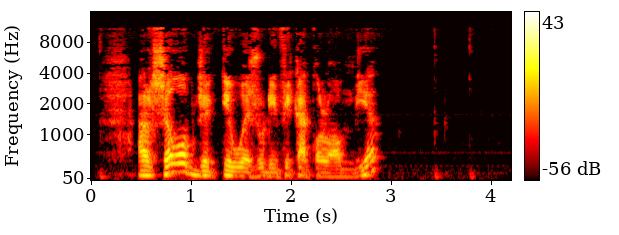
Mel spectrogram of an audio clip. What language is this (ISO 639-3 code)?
cat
